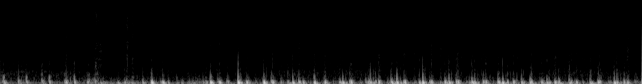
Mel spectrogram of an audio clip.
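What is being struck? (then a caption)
Small fabric-covered smart speaker. Fingertips and nails tap quickly on a small rounded black smart speaker with a fabric mesh cover. The taps are dull, low, muffled thuds that stop almost instantly, coming in a fast, uneven patter with faint brighter clicks from the nails.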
